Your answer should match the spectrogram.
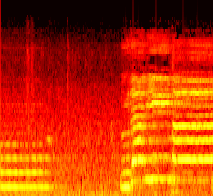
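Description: A woman's singing voice in a slow Japanese ballad, holding a long note that fades about a second in; after a short quieter stretch a louder held note rings out about two and a half seconds in.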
